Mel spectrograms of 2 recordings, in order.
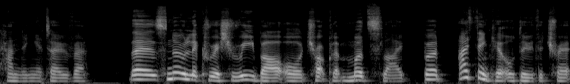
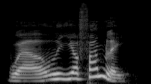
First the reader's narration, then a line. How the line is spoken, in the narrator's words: Bobby answered, smiling brightly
